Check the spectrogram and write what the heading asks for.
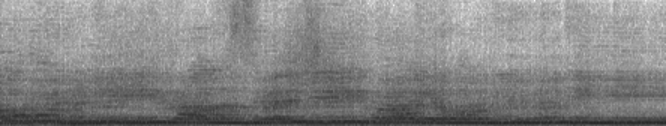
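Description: A choir of girls and young women singing together, holding sustained notes.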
